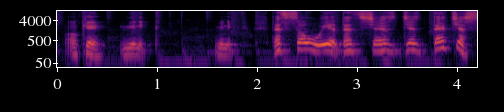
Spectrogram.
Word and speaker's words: Munich: Like that, Justice, like just a hard K at the end when you want to pronounce it in English. Okay, Munich.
